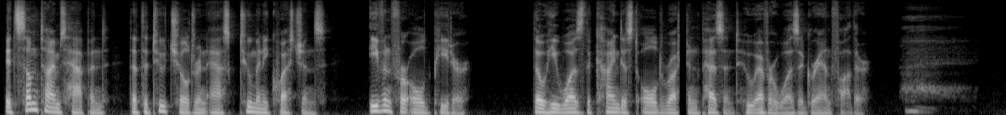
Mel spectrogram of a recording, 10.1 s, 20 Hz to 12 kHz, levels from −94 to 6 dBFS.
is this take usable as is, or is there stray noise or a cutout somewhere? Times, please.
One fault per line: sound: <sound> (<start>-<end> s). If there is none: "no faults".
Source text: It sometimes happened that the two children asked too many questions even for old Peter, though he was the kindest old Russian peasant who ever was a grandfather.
sound: dropout (6.8-6.9 s)
sound: sigh (9.0-9.8 s)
